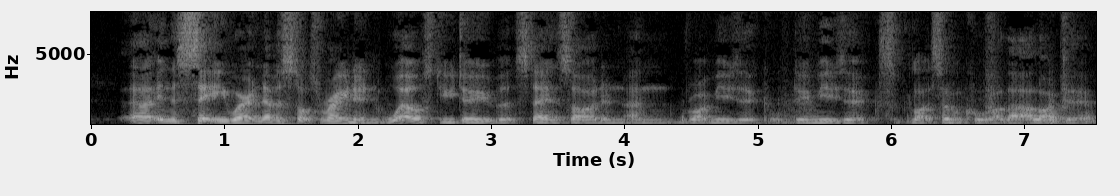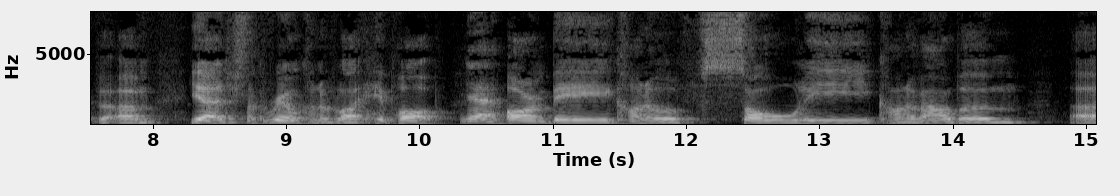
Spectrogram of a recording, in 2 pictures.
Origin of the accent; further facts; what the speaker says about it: United Kingdom; I think we as British people, we're more inclined.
